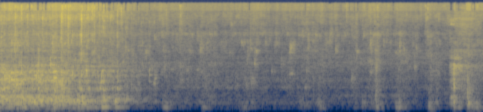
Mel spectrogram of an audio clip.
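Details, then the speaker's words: Toilet tank refilling after its fill muffler failed, before repair: loud rushing water for two seconds, then quieter trickling and splashing. "um last night at four in the morning or um muffler on our toilet quit working so i'm gonna have to that'll be today's project to fix that um so here's what it sounds like without the muffler"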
